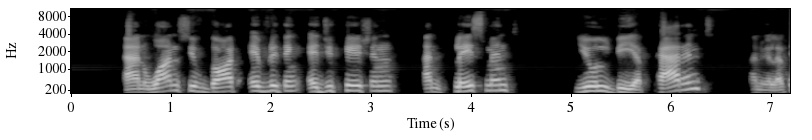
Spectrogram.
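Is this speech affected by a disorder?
No.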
